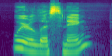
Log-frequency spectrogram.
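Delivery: super creepy eerie twin voices in unison. Voicing two shopkeepers answering together: super creepy unison. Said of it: "in, like, super creepy unison".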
